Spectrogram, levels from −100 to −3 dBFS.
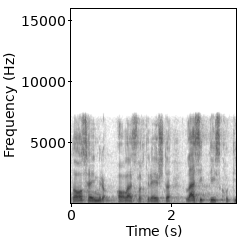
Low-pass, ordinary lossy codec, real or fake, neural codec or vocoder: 7.2 kHz; none; fake; codec, 16 kHz, 16 kbps, FunCodec, trained on Chinese and English, 50 frames a second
